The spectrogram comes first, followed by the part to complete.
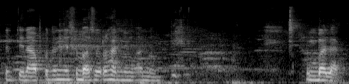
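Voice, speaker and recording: A woman's voice: medium pitch, flat delivery, fairly quick, darkish tone. A woman livestreaming casually as a mother, chatting with viewers and cooing at her toddler in a sing-song voice. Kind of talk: casual live-stream chat.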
